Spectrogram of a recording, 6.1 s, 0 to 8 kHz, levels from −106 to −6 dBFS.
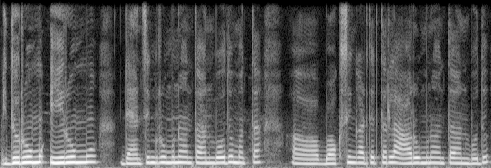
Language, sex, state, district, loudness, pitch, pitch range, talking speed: Kannada, female, Karnataka, Koppal, -15 LUFS, 255 Hz, 235-270 Hz, 145 wpm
